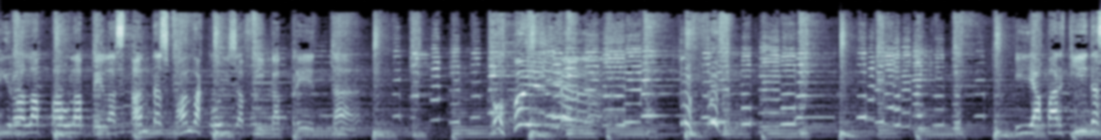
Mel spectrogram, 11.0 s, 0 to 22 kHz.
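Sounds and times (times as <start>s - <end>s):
accordion playing held chords: 2.7s - 10.7s
regular beat: 3.6s - 10.5s.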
